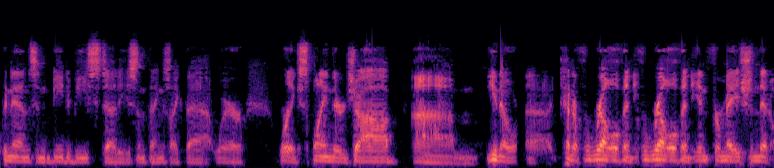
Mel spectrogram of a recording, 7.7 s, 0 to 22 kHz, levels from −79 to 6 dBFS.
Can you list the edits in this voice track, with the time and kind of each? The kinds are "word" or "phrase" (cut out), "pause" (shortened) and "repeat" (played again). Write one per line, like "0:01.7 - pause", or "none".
0:02.9 - phrase
0:04.0 - pause
0:05.1 - phrase
0:06.4 - repeat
